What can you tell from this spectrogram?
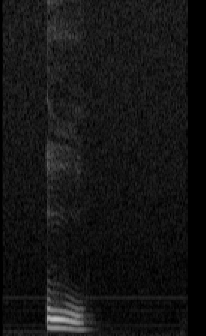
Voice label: "o", German

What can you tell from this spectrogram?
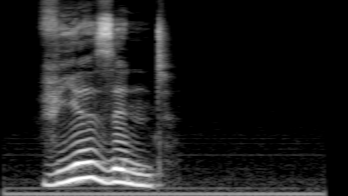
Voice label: "wir sind", German

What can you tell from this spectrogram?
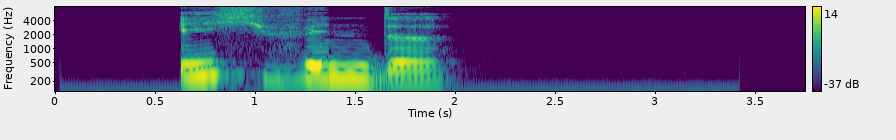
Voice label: ich winde, German; verbs present tense irregular

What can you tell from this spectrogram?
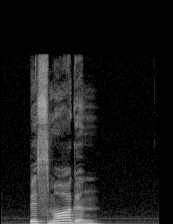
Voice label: bis morgen, German

